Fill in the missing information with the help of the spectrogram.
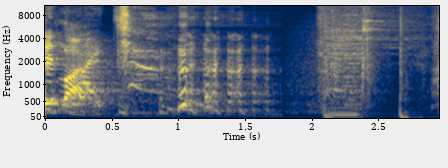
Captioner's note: hosts laugh; upbeat music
